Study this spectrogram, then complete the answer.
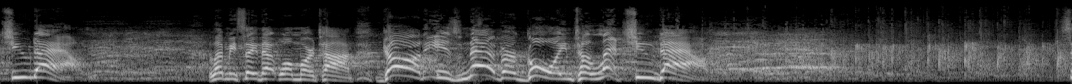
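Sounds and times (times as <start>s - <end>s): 
speech: 0.1s - 1.2s, 2.1s - 7.4s
audience clapping: 6.8s - 10.7s.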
